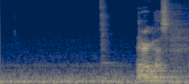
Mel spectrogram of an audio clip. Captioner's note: clicking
